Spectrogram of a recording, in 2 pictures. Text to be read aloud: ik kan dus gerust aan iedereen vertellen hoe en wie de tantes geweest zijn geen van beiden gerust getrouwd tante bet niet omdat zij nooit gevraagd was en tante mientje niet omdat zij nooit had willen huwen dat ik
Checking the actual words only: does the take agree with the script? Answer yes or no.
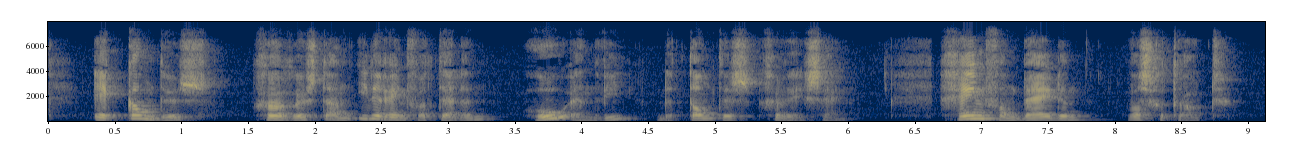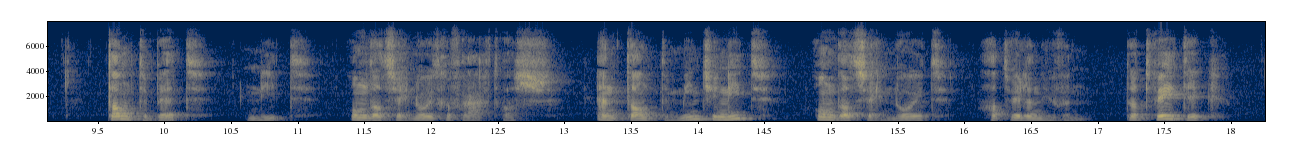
no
